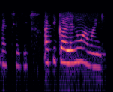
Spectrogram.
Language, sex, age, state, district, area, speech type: Punjabi, female, 18-30, Punjab, Barnala, rural, conversation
